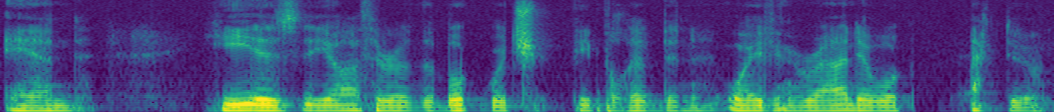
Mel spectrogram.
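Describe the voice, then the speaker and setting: A man in his sixties moderating a panel discussion, holding a mic and asking long, halting questions with restarts. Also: medium pitch, level tone, mellow, breathy edge. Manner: rambling, hesitant questions with restarts. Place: conference room with audience. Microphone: handheld mic.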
